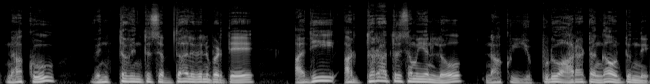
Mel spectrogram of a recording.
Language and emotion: Telugu, fearful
